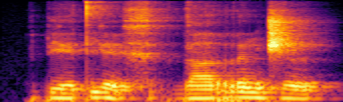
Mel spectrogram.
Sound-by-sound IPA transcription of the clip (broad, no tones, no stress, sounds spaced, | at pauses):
pʲ e t j e x | ɡ a r ɘ n d͡ʒ ɘ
